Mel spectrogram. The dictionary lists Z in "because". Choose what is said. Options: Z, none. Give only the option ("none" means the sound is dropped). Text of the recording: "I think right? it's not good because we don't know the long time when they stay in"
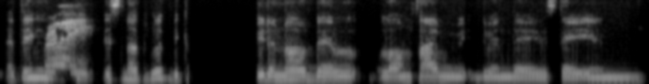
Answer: none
